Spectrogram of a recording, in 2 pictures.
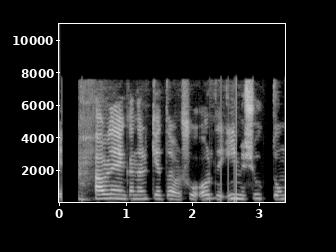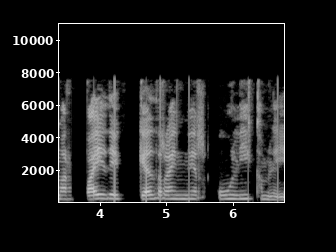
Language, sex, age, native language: Icelandic, female, 14, Icelandic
